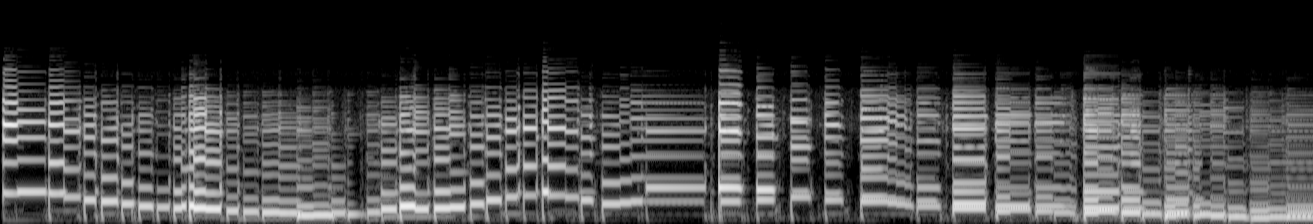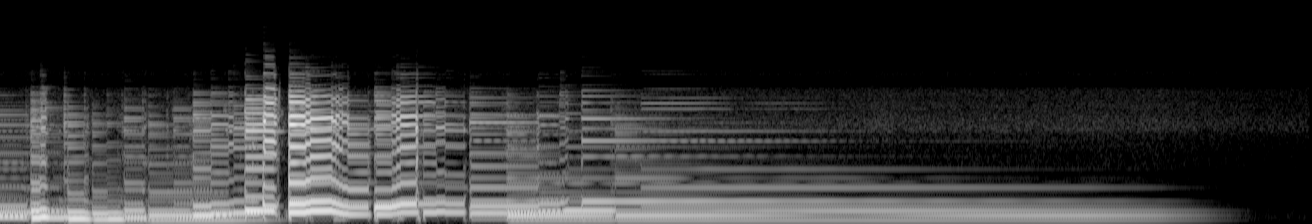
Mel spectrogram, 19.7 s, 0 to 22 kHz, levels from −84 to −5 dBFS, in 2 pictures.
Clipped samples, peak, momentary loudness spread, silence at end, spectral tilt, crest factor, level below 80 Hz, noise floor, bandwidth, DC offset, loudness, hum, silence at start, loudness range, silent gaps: under 0.1%; 0 dBFS; 20 LU; 1.05 s; -6.5 dB/octave; 20 dB; -46 dBFS; -66 dBFS; 8.2 kHz; under 0.1%; -19 LUFS; none; 0 s; 15 LU; none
